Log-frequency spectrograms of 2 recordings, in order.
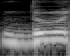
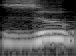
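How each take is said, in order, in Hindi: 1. अक्षर की शुरुआत d ध्वनि से होती है। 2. अक्षर की शुरुआत j ध्वनि से होती है। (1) "दू नहीं" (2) "उसे जू कहेंगे"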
